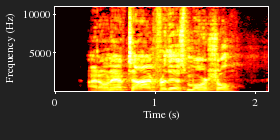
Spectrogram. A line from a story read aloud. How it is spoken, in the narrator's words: anxiously replied Frank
